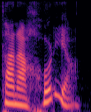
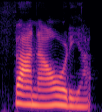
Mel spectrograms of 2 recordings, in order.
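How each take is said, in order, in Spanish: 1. La h del medio se pronuncia. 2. La h del medio es muda. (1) "Nunca decimos zanahoria" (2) "tenemos zanahoria"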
